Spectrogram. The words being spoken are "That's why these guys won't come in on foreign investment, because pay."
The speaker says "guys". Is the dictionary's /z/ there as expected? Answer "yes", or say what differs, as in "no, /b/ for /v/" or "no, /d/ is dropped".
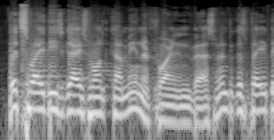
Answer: yes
